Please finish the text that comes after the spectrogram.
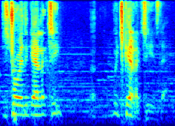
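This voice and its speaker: A woman's voice: mid-range voice, racing, over loud music, close to an everyday voice. A woman playing a haughty, silly alien council member in a comic radio play, with pompous, melodramatic delivery. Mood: flustered.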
